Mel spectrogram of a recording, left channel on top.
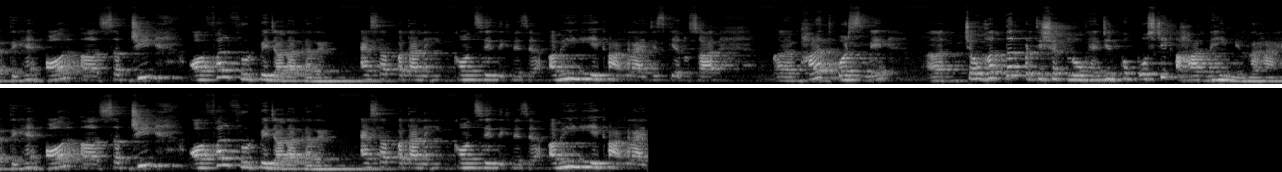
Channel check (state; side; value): drops out; right; at 6.5 s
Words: हैं और सब्जी और फल फ्रूट पे ज्यादा कर रहे हैं। ऐसा पता नहीं कौन से दिखने से अभी ही एक आंकड़ा है जिसके अनुसार भारतवर्ष में 74% लोग हैं जिनको पौष्टिक आहार नहीं मिल रहा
